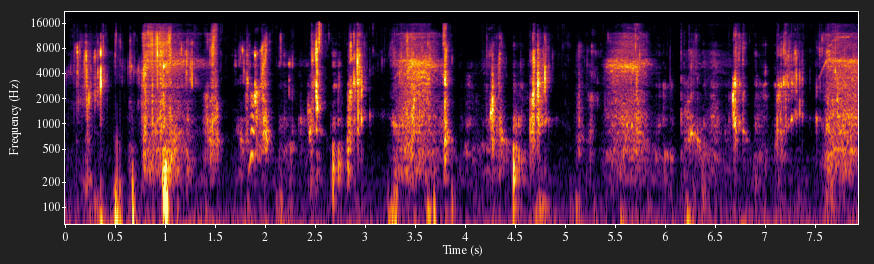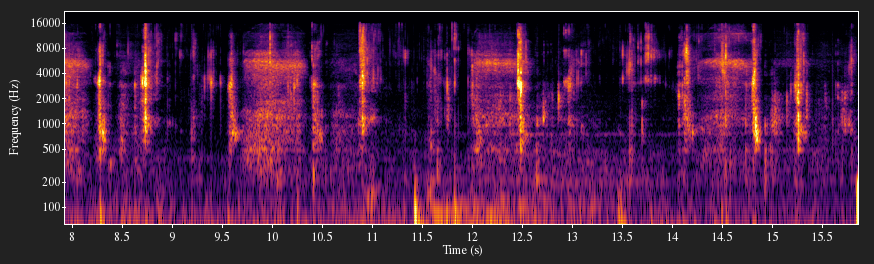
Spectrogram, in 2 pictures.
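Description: Crispy food crackles and crunches very close by as it is torn apart.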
